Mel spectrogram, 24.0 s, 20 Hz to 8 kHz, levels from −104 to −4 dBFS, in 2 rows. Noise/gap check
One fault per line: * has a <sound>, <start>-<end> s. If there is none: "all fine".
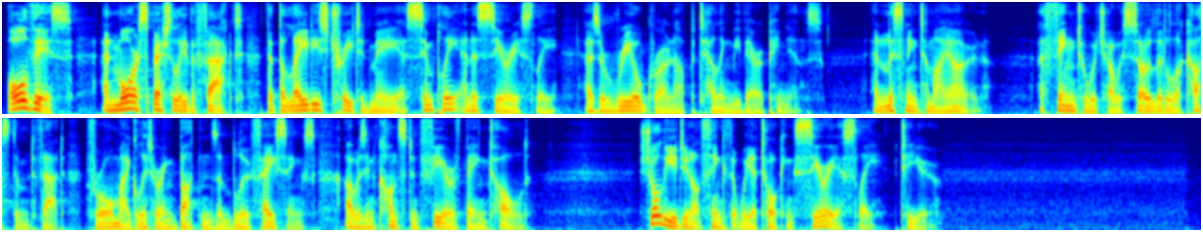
all fine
